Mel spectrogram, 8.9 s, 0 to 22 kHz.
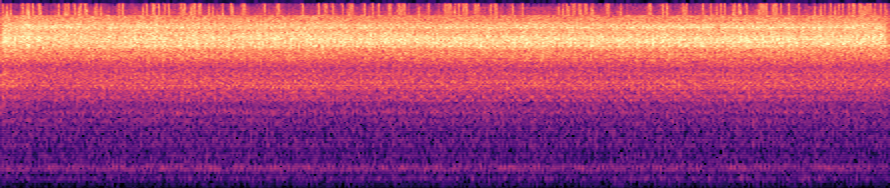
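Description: A 3-inch Greenlee slick chisel has its bevel reground while sparks shoot off, making a steady, unbroken abrasive hiss and whir that runs loud and close from start to finish with no talking.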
